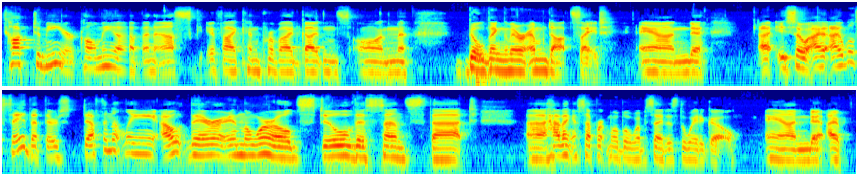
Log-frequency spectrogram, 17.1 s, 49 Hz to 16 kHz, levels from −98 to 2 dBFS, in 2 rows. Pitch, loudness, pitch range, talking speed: 160 Hz, -19 LUFS, 140-190 Hz, 180 wpm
